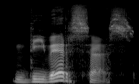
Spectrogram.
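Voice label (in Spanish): "diversas", Spanish; mekanta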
